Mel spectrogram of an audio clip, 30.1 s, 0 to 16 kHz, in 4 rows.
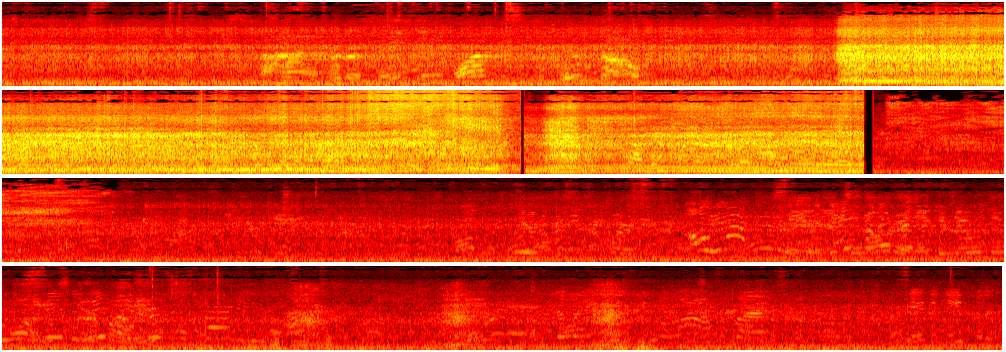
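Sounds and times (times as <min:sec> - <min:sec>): drag racing cars at full throttle: 0:00.0 - 0:30.0.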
